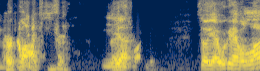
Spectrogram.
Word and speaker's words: Herklots: more with Michael Herklots, unless I want to say it like Herlots. Then you say it like everybody else. Yeah, well, I'm sure Mike was calling him Mike Herlots at the beginning. I finally had to correct him. I said, there's a K in there somewhere.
